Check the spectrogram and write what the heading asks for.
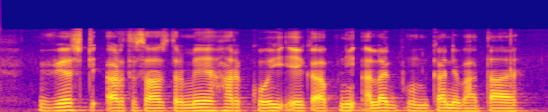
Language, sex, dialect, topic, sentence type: Hindi, male, Kanauji Braj Bhasha, banking, statement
